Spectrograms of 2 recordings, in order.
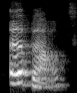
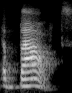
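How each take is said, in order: First: The stress is on the first syllable. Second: The stress is on the second syllable. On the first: The speaker calls it wrong. "So it's never ever the emphasis. I would never say about" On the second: The speaker calls it right. "No, we say about"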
